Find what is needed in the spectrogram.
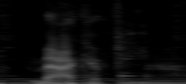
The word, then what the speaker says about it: McAfee: But the grand scheme of things, Pat McAfee, which is how you pronounce his name, McAfee. – you know, like the software.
